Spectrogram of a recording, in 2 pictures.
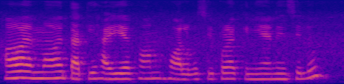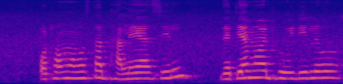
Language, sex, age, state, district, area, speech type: Assamese, female, 45-60, Assam, Lakhimpur, rural, spontaneous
